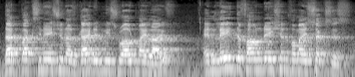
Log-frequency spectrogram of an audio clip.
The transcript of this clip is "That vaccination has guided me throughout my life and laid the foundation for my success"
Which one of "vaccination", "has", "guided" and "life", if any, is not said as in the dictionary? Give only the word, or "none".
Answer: none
